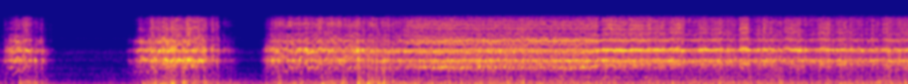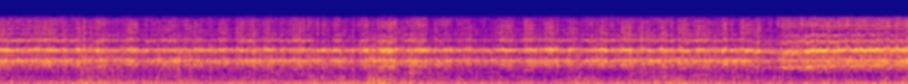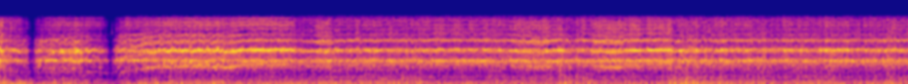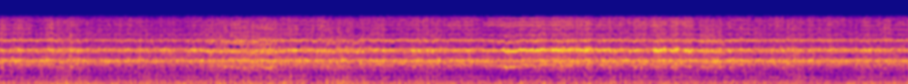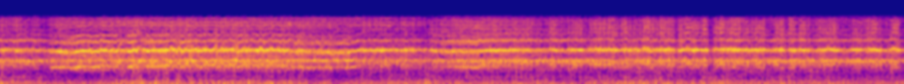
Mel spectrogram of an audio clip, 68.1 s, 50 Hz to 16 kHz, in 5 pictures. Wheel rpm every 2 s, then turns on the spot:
40, 120, 130, 210, 220, 230, 230, 230, 230, 230, 240, 230, 220, 160, 110, 200, 230, 230, 230, 230, 230, 230, 220, 230, 230, 230, 230, 230, 200, 200, 220, 230, 240, 230.
none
